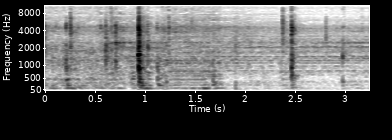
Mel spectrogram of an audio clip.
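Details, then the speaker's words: Grandin 2-head VCR, model 97, after cleaning the mode switch and mechanism: soft, scattered clicks and light ticks as the cassette loads, quiet and free of grinding; loading now a million times better and smooth. "je remette le chargement de la cassette puis on va rester c'est reparti là encore le cas cette fois c'est un million de fois mieux"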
